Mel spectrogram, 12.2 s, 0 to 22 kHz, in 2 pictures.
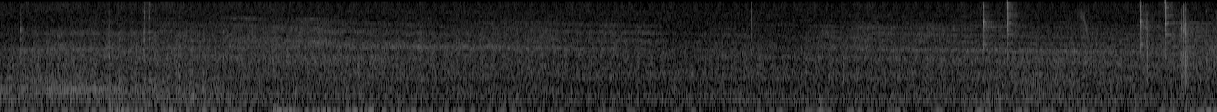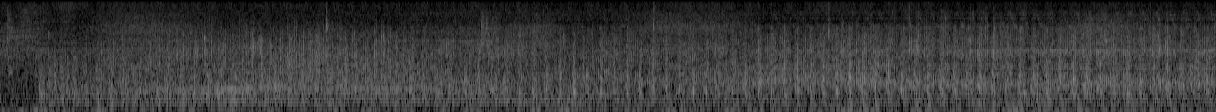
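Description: Steady rotor drone of a helicopter in the video game Jurassic World Evolution 2, with a low engine hum, growing louder and denser about halfway through; no one speaks.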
